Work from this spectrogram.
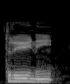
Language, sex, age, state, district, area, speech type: Sanskrit, male, 18-30, Karnataka, Mandya, rural, read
